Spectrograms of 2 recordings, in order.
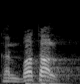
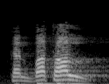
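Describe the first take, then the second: First: Said in the usual way. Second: Emphatic repeat, louder; louder declaration. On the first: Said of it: "repeated statement". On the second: Shown as a demonstration. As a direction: proclaim it the second time. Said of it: "repeated, louder".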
